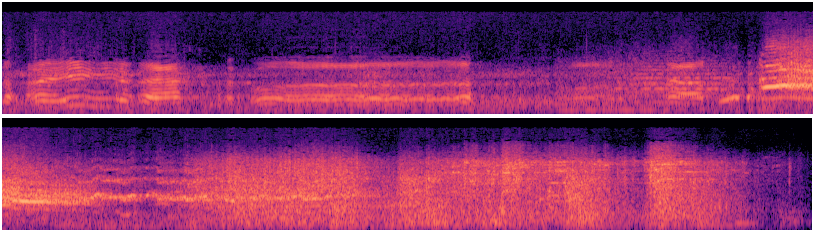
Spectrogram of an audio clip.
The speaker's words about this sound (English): … only gave off his best when singing on the corner of Socky Hall Street in Glasgow. You may hear some traffic noise. Pay no attention.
